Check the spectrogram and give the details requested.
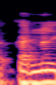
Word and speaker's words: colonel: यानी कि जो आपका कर्नल जिसे बोलते हैं, बोलते तो कर्नल लेकिन स्पेलिंग होती है कोलोनल।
